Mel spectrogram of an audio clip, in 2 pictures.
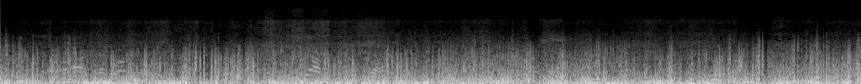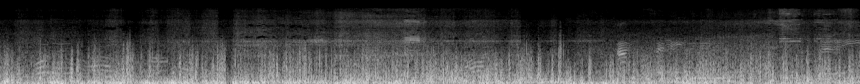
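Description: Wind buffeting the microphone on a moving motorbike or scooter, a steady loud rush with the road and engine noise of the ride underneath.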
